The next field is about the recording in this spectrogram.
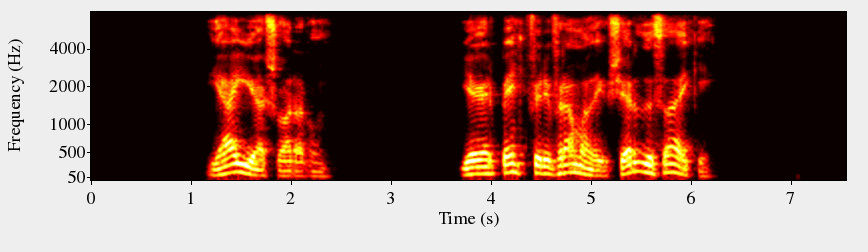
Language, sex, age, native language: Icelandic, male, 40-49, Icelandic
